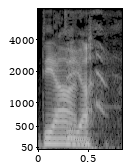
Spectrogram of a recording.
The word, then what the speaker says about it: Dionne: Dionne.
